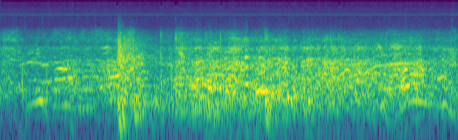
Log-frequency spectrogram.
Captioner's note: punching face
